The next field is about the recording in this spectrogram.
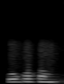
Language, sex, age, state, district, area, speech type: Odia, female, 60+, Odisha, Kandhamal, rural, conversation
